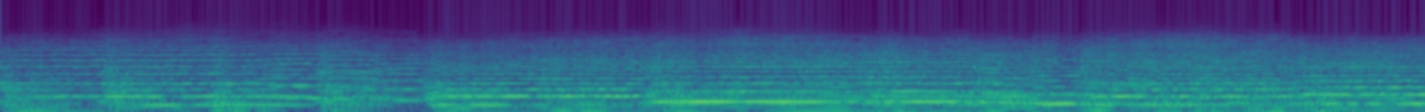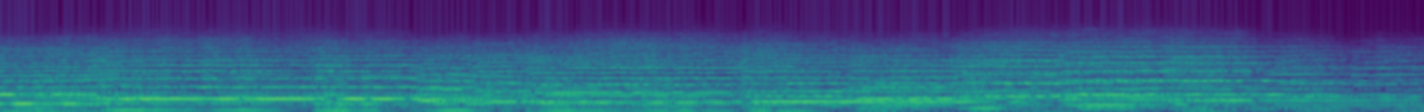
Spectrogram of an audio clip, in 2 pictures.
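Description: Orchestral film score with strings and brass playing a stately melody in clear, held notes.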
